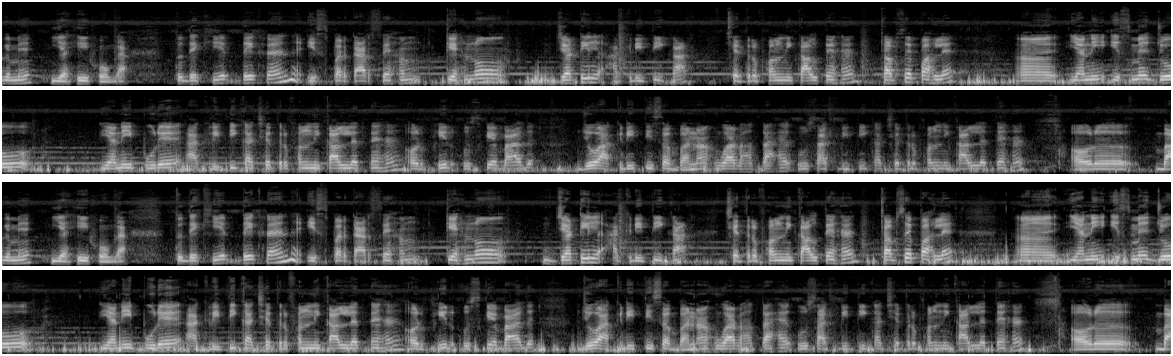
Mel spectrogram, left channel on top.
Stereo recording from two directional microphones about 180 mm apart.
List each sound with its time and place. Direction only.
0.0 s speech: 10° right (ahead or behind)
1.7 s speech: 50° right (ahead or behind)
2.7 s speech: 25° right (ahead or behind)
3.1 s speech: 15° right (ahead or behind)
5.5 s speech: 40° right (ahead or behind); by 6.8 s 60° right (ahead or behind)
7.3 s speech: 35° right (ahead or behind); by 17.0 s 55° right (ahead or behind)
17.5 s speech: 35° right (ahead or behind)
22.4 s speech: 35° right (ahead or behind)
